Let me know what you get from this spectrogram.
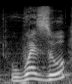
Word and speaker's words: Oisx: Alors, je précise que ça s'écrit avec les lettres O-I-S-X, mais que ça se prononce donc Oiseau.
